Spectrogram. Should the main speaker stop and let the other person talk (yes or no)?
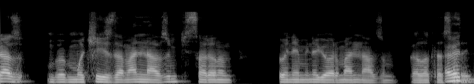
yes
